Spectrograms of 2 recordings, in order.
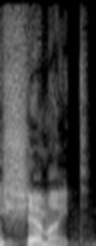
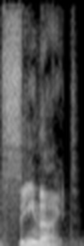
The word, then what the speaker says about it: Semite: Actually, the word Semite is a mistake in itself, at least in terms of its pronunciation and spelling. The word should be Shemite, not Cite.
